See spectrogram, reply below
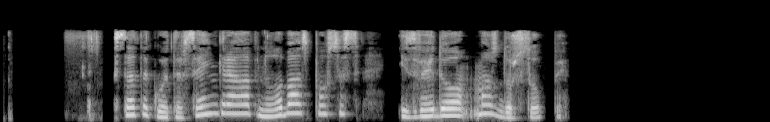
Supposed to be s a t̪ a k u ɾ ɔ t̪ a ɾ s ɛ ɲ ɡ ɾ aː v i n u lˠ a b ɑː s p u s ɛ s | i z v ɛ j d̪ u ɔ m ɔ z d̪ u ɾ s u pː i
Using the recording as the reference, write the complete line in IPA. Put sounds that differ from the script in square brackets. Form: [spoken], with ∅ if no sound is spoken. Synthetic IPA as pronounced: s a t̪ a k u [∅] ɔ t̪ a ɾ s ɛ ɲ ɡ ɾ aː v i n u lˠ a b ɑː s p u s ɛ s | i z v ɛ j d̪ u ɔ m ɔ z d̪ u ɾ s u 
